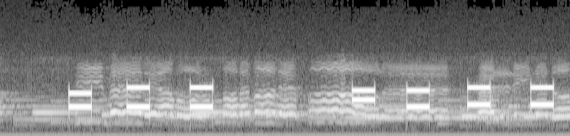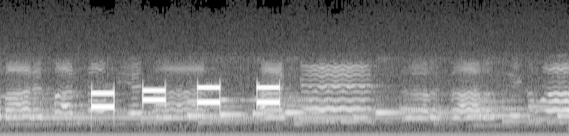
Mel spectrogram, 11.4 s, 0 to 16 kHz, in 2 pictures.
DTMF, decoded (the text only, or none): 133 0266 1099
